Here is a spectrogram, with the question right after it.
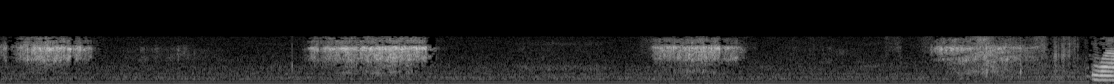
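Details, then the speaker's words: Girlfriend asleep on the phone around 1 a.m., loud harsh snores about every three seconds, thin and tinny through the phone line: heavy snoring during sleep. "You hear that? That's my girlfriend on the phone snoring."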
